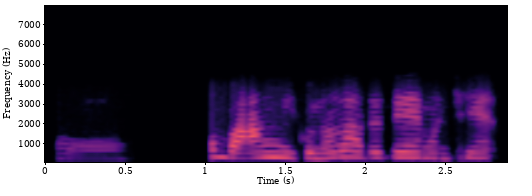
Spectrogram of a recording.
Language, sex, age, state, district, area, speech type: Bodo, female, 18-30, Assam, Baksa, rural, conversation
